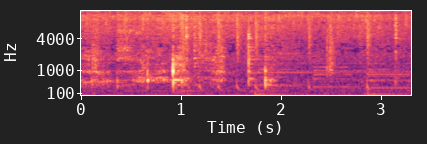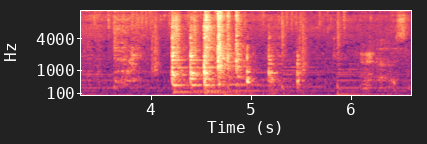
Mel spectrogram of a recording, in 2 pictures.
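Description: Butter being stirred with onions and bacon in a hot pan, close scraping strokes and spoon knocks over a soft sizzle, with a busier burst of clatter near the end and brief murmured speech.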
